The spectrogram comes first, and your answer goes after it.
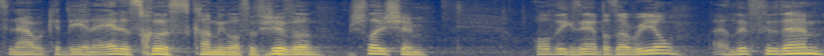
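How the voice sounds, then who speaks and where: A man with an American accent talks at a fairly quick pace in a dark, mellow, medium-pitched voice with ordinary pitch variation. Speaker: rabbi. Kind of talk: lecture.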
